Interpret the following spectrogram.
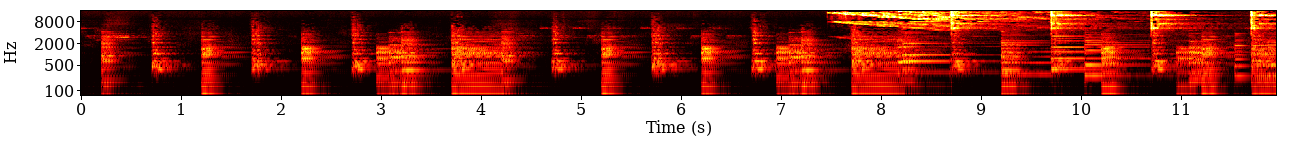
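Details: Bouncy piano notes are struck in a regular rhythm, joined halfway by bright chimes, with no animal sounds present.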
